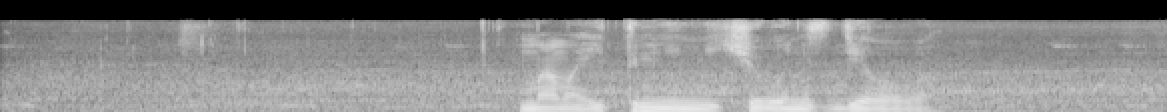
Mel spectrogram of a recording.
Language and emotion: Russian, angry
